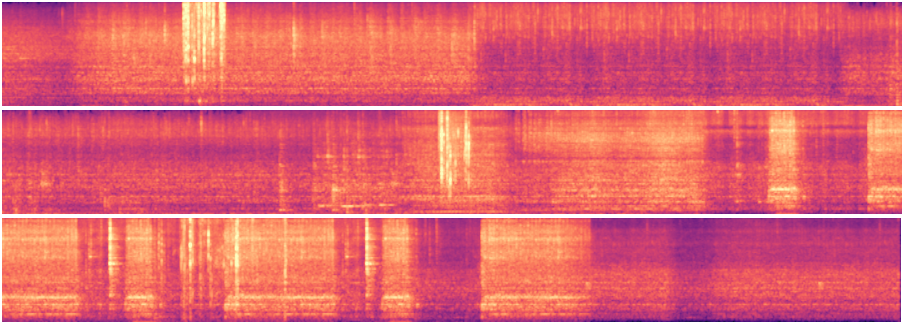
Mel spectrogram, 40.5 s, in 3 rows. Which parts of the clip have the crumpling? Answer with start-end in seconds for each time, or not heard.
2.8-3.4, 20.1-20.6, 29.3-31.3.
